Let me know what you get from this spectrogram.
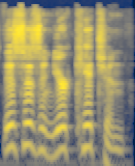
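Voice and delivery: usual speaking voice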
